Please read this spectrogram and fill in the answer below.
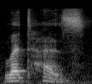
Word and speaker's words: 4LTZ: Y'all, you see the title of the video, dang on 4 letters, Letez. Let me get my hip-hop on. Letez. We don't pronounce R.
